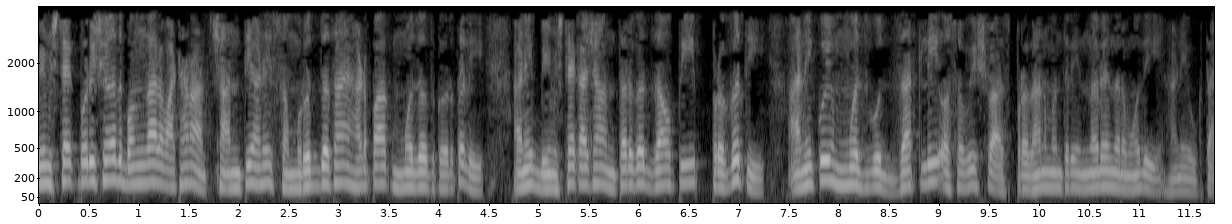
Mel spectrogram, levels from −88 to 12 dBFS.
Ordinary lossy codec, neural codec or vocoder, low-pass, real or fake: MP3, 24 kbps; none; 3.6 kHz; real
